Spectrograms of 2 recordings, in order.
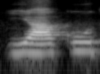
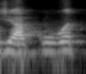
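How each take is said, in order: First: The middle is one long 'koo', two syllables. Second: The middle is split into 'kuwat', three syllables. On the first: The speaker calls it right. "याकूत लफ्ज होता है" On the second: The speaker calls it wrong. "वो याकुवत कोई लफ्ज नहीं होता"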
